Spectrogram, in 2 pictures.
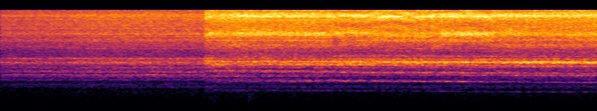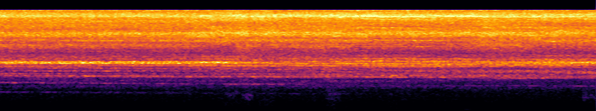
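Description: An air-powered tool fills a car transmission with fluid, starting with a faint hiss that jumps to a loud, steady pneumatic rush and whine that runs on unbroken, with no talking.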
